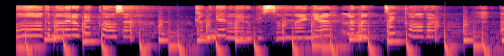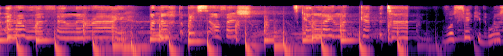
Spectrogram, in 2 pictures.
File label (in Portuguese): mulher neutra feminina, Dia das Mulheres Neutra – Voz Feminina; Telemensagens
